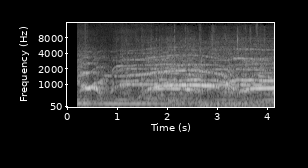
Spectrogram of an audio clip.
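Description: Audience cheering and whooping, many voices with overlapping rising-and-falling whoops, over music with a steady low tone.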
